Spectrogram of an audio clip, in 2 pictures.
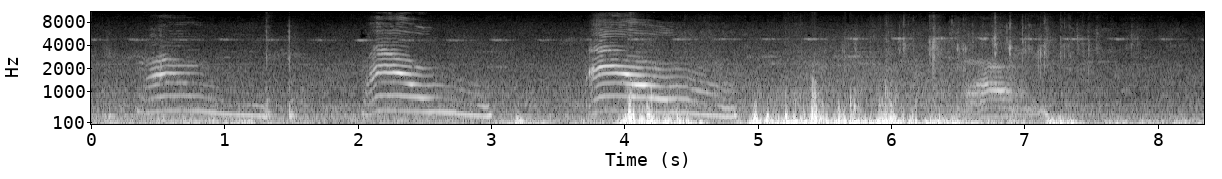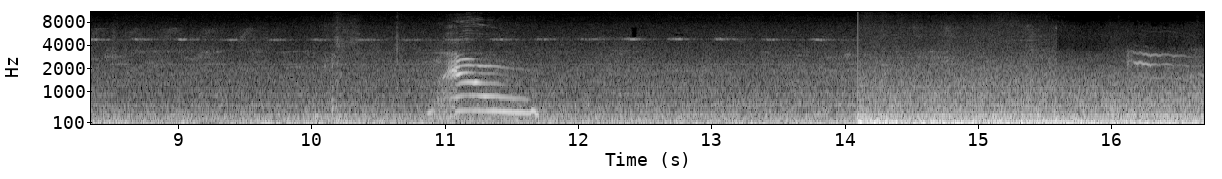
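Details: Talkative stray cat meowing repeatedly, several sharp, slightly descending meows in quick succession, then a pause and one more. Loud rustling and handling bursts sound between the calls, with a faint high tone behind.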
